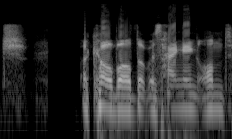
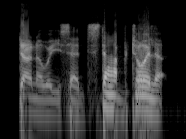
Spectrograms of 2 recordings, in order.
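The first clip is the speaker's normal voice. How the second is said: put-on little kobold creature voice; 3 semitones lower than usual. Voicing a kobold answering a question put to it in Draconic: kobold voice. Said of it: "the kobold ... and then goes".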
